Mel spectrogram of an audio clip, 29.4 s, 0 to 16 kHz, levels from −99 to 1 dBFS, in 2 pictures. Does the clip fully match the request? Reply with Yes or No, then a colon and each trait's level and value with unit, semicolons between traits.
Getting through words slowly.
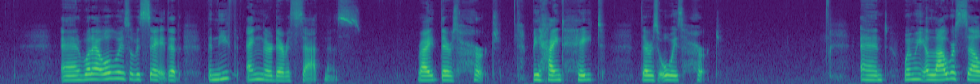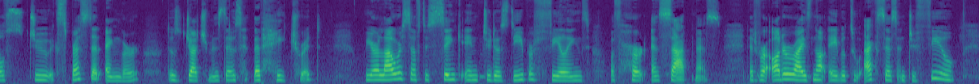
Yes: slow, 120 wpm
